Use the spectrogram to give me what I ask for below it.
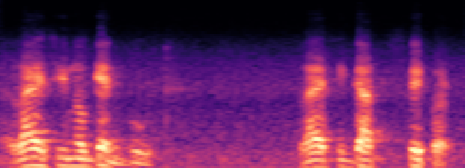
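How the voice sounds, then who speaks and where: A very old, evasive shopkeeper played by a man speaks broken English, his pitch lively and jumpy. It is 1930s film acting in clipped phrases. The soundtrack is thin and noisy. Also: normal speed, phone-quality sound, close to an everyday voice. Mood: stubbornly evasive. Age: older. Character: very old, evasive Chinese herb seller.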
